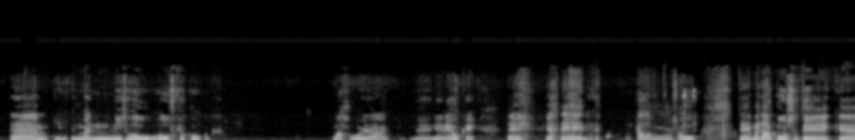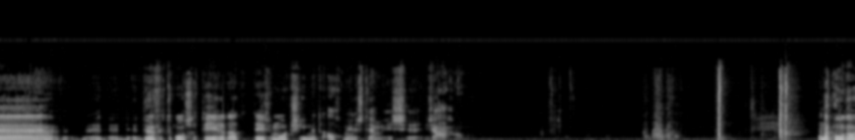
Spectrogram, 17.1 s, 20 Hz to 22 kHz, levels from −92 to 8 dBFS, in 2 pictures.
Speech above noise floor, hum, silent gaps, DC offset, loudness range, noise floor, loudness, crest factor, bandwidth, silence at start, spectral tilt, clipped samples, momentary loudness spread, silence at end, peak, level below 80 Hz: 45 dB; none; none; under 0.1%; 16 LU; -76 dBFS; -31 LUFS; 18 dB; 12 kHz; 0.1 s; -5 dB/octave; under 0.1%; 17 LU; 0 s; -14 dBFS; -64 dBFS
